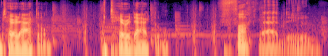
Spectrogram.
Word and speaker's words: pterodactyl: Or just start it with like a P and just like a P silent. Like in pterodactyl.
